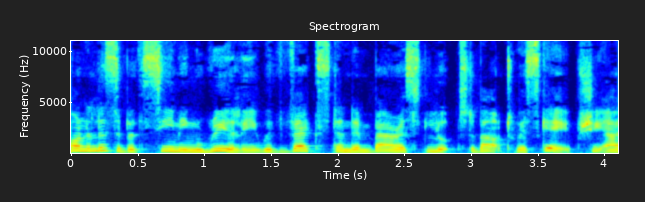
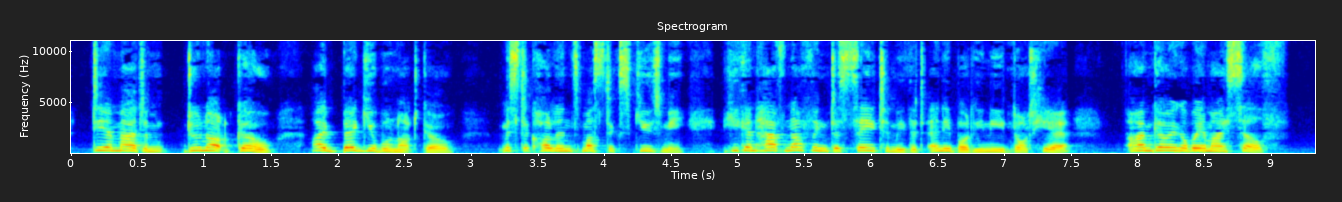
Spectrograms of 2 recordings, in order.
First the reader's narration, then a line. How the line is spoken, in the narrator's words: Elizabeth called out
